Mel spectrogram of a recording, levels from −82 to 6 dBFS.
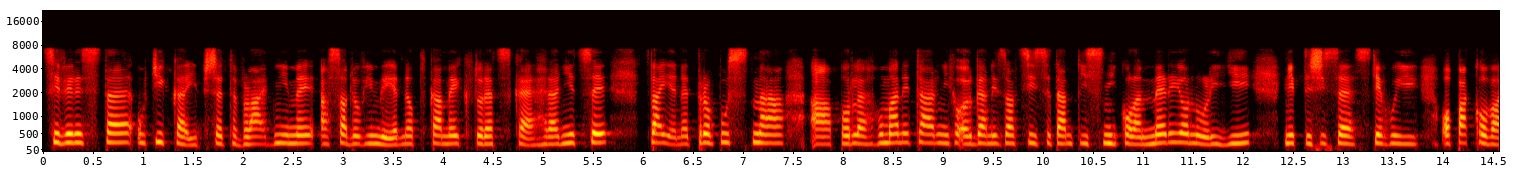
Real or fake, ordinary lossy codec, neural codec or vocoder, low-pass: fake; none; codec, 16 kHz, 0.8 kbps, ZipCodec; 7.2 kHz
